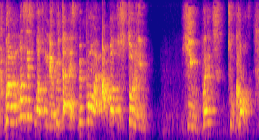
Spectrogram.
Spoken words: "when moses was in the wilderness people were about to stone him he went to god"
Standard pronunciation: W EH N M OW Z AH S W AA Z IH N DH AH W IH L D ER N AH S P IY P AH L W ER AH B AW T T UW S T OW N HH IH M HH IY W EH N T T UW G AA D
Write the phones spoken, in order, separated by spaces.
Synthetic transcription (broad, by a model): W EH N M OW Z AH S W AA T IH N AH W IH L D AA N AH S P IY P AH L W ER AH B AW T T UW S T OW L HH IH M HH IY W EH N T T UW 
